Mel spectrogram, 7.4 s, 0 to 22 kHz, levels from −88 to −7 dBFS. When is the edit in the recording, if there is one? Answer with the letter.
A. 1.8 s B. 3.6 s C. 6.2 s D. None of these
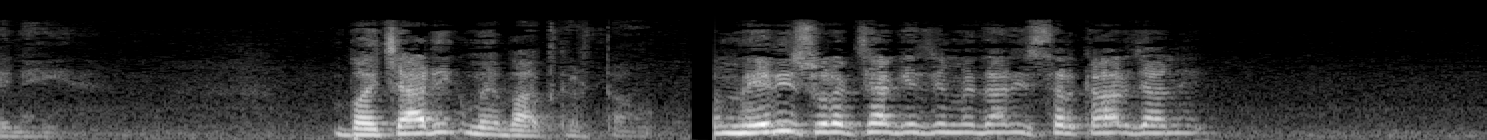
B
